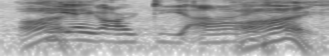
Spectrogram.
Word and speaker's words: Bardi: to you and says, Bardi, B-A-R-D-Y-I. B-A-R-D-I. Yeah. See, I even got it wrong. But when people hear me say, what did he say her name was? Bardi. Like Okay? Bacardi.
